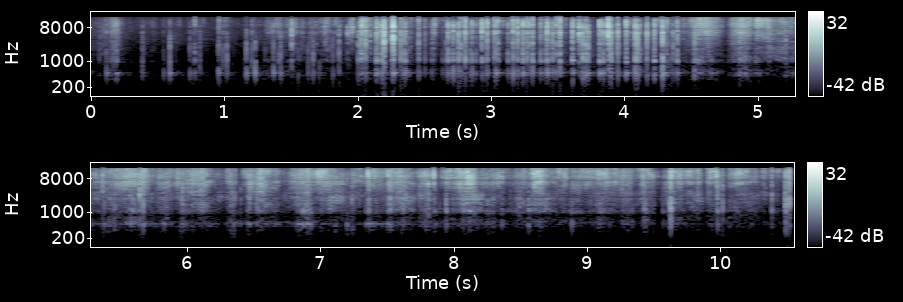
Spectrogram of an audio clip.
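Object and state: Paperback book with glossy card cover.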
